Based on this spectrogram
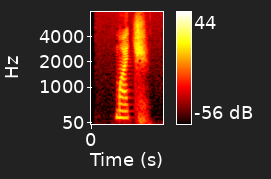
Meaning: match
- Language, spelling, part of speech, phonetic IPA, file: Russian, матч, noun, [mat͡ɕ(ː)], Ru-матч.ogg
